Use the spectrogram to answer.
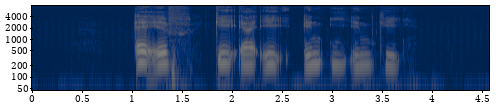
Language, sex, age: Danish, male, 32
